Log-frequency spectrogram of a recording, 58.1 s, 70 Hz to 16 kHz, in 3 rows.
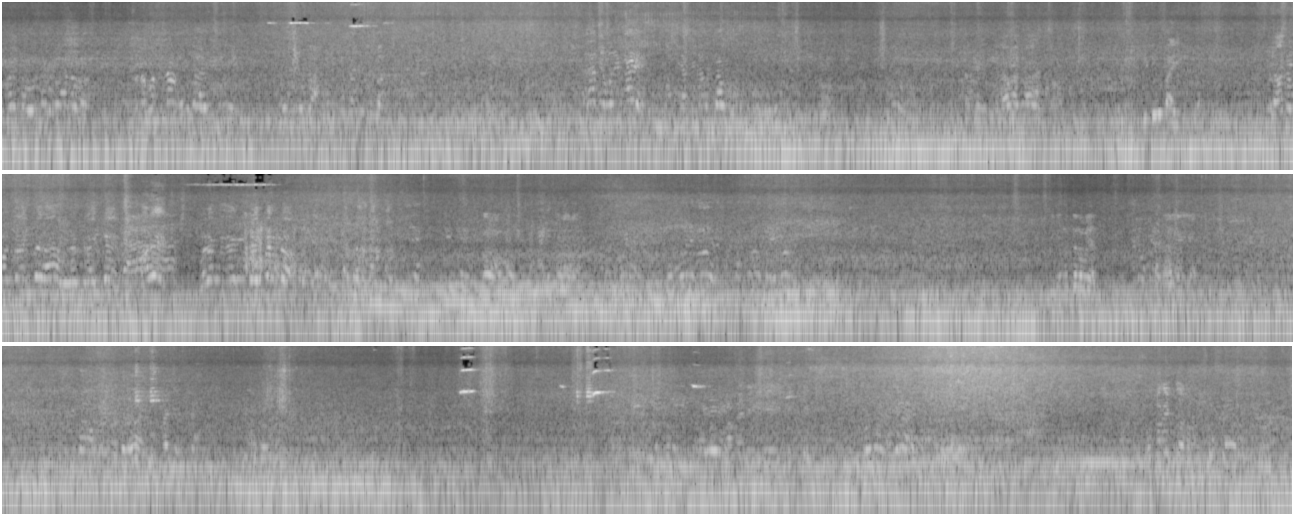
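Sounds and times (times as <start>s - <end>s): people talking: 0.0s - 6.6s, 8.6s - 16.2s, 18.9s - 31.6s, 35.0s - 37.5s, 39.6s - 43.2s, 48.0s - 55.0s, 55.7s - 58.0s.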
